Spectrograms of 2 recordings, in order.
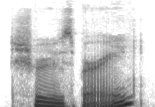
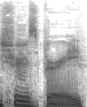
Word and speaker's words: Shrewsbury: I should also say I am pronouncing this town as Shrewsbury, although it is also pronounced by locals as Shrewsbury.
